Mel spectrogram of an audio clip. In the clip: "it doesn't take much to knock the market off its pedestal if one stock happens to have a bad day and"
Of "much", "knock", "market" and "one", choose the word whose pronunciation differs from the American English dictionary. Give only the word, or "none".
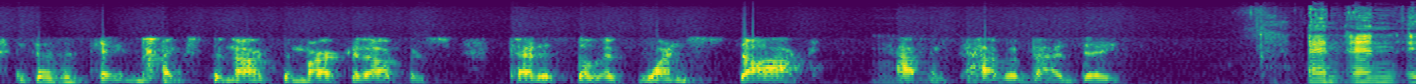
much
